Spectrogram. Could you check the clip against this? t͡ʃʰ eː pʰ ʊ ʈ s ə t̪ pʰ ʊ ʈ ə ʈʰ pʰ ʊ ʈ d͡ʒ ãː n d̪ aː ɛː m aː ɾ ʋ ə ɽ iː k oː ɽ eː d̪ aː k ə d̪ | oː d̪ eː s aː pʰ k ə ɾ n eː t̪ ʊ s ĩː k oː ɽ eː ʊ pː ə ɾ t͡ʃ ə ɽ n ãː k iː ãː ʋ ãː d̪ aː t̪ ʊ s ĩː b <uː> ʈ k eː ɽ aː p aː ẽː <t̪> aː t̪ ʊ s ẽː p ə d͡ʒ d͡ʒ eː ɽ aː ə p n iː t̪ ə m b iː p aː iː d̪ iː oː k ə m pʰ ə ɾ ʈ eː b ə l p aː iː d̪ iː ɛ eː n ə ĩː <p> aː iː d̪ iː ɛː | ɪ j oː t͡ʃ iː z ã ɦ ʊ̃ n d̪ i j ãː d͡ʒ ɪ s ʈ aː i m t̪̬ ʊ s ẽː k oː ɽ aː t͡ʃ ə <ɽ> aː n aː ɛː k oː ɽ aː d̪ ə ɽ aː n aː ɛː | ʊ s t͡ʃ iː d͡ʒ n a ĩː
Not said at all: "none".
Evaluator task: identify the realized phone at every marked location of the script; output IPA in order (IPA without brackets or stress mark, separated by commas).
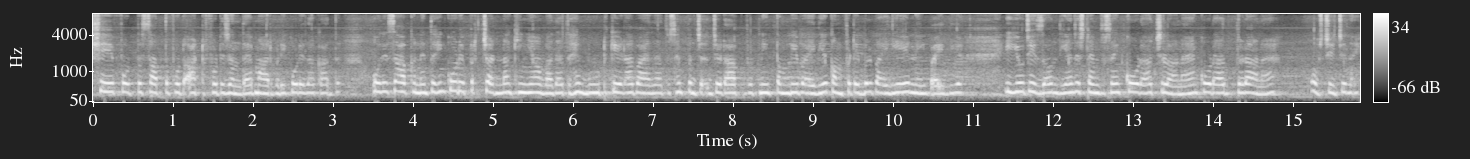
uː, d̪, p, l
